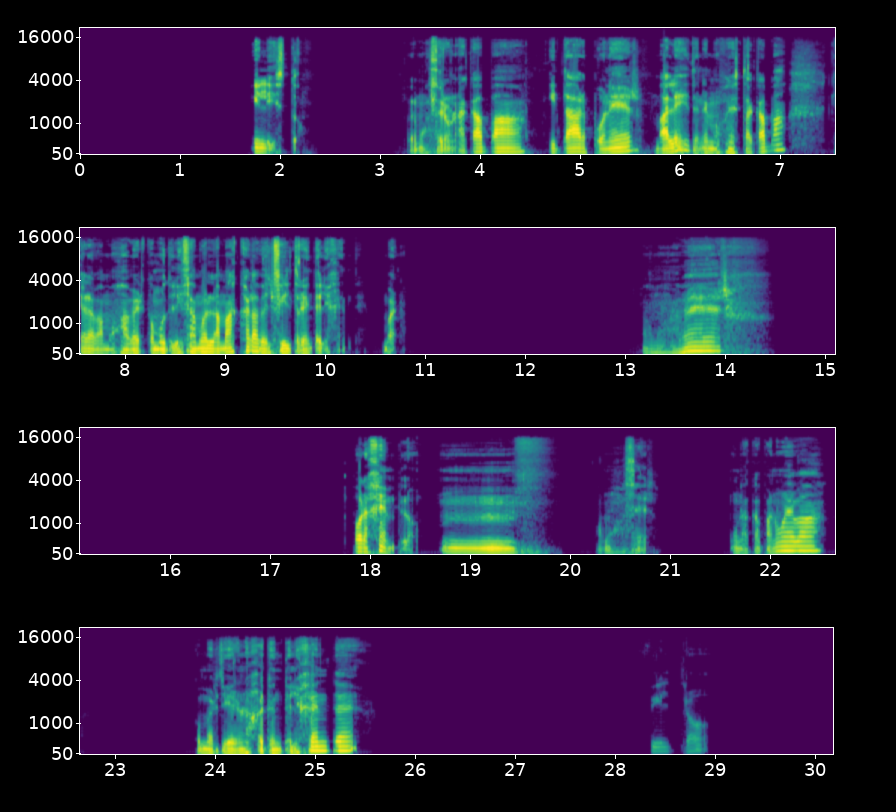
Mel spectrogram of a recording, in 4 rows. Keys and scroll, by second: 5.0 super+z, 12.2 super+-, 12.9 super+space, 14.6 super+space, 15.5 space, 20.5 super+j.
